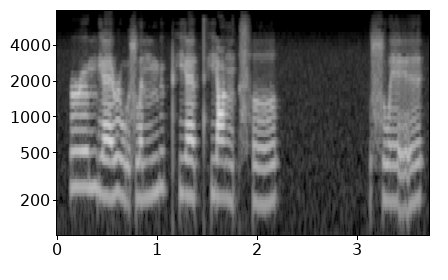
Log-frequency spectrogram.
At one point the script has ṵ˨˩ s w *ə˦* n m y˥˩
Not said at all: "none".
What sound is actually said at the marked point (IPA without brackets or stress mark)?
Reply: ə˦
